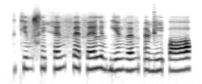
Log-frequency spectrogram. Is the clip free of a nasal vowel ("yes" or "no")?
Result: no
